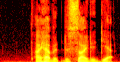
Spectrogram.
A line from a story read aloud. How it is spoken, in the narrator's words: Sparky said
